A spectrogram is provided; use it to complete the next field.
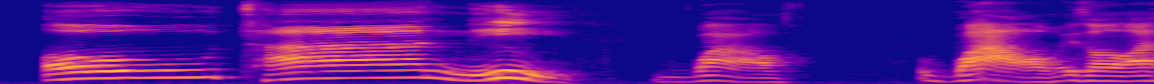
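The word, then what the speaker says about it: Ohtani: But, the first 2 weeks in, it's 3 syllables, brother. Otani.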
